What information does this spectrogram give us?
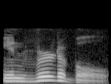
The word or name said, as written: invertible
